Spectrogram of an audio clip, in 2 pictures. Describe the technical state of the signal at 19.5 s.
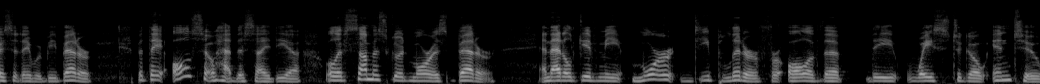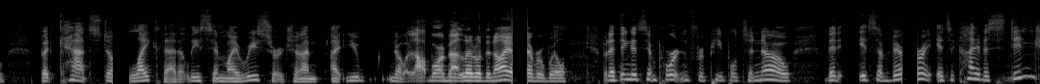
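There's a gap at a join of encoded pieces at 19.42 to 19.58 s: a gap of about 160 ms where separately encoded segments were stitched untrimmed, so the speech stops abruptly, then resumes mid-flow.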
